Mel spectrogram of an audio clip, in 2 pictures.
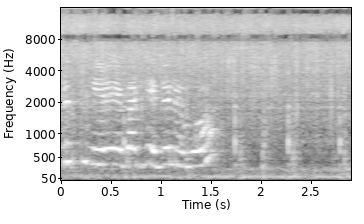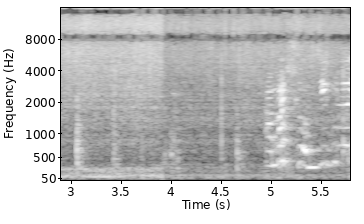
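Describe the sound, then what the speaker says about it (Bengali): Vegetables seasoned with black pepper fry in a pan for cheese pasta. A soft sizzle runs under repeated scraping stir strokes, with a voice talking briefly at the start and end. "সামান্য একটু নেড়ে এবার ভেজে নেব"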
